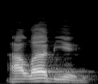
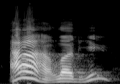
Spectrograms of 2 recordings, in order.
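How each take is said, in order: First: It is said flatly, with little feeling. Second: It is said warmly, with expressive feeling. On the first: Only the bare words carry the message. "the content of words in spoken communication is only 7% of communication" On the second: The voice itself carries the feeling. "The tone of voice is important"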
